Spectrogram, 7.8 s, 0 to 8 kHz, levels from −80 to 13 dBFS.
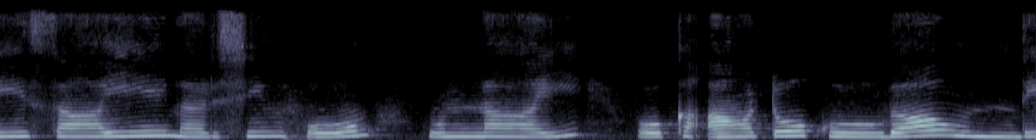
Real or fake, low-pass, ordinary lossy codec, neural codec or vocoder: fake; 7.2 kHz; AAC, 32 kbps; codec, 24 kHz, 0.9 kbps, WavTokenizer, medium speech release version 2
